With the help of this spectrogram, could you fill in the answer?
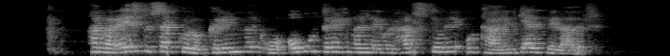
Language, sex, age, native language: Icelandic, female, 60-69, Icelandic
